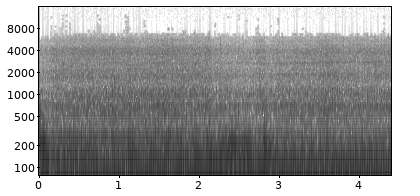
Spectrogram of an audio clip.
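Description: BMW R1200GS Adventure's boxer-twin engine running steadily at low city speed, a low, even drone.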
